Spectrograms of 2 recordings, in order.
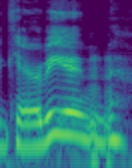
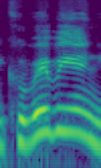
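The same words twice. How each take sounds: First: Caribbean drawn out as CARE-uh-BEE-un; the other pronunciation. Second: Caribbean with stress on RIB; speaker's own pronunciation. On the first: Host gives chat's version, Caribbean slowly as CARE-uh-BEE-un. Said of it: "you say Caribbean". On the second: Host contrasts own way with chat's, Caribbean as kuh-RIB-ee-un. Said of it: "I say Caribbean". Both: Shown as a demonstration.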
